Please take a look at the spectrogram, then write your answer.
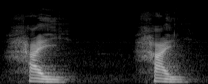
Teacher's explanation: in this word high the AA sound is longer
